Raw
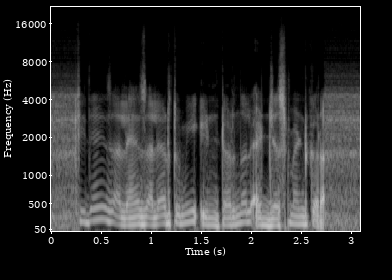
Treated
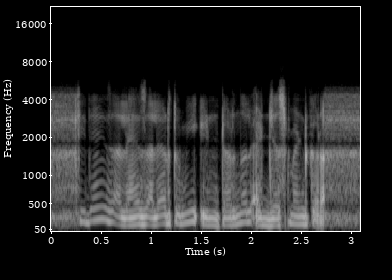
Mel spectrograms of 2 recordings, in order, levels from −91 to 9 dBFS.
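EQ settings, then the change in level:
loudspeaker in its box 220–4,600 Hz, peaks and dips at 240 Hz +4 dB, 500 Hz +9 dB, 810 Hz +4 dB, 1,500 Hz +8 dB
phaser with its sweep stopped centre 1,800 Hz, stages 6
0.0 dB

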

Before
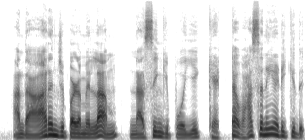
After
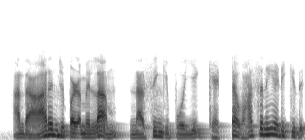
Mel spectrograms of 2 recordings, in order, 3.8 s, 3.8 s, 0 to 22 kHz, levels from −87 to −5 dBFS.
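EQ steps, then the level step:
low-pass filter 2,200 Hz 24 dB per octave
mains-hum notches 50/100/150/200/250/300/350/400/450 Hz
0.0 dB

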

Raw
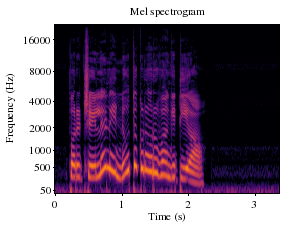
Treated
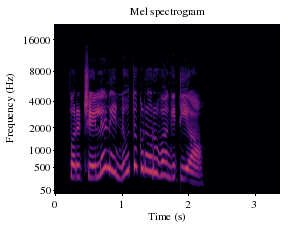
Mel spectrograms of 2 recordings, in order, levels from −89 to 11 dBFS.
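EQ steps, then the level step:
high-pass filter 170 Hz 6 dB per octave
low-pass filter 3,500 Hz 12 dB per octave
first difference
+3.5 dB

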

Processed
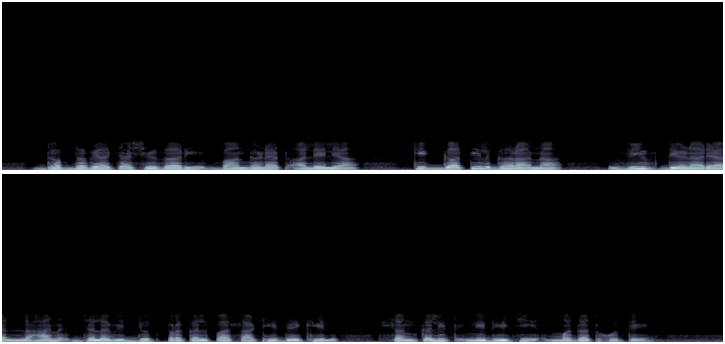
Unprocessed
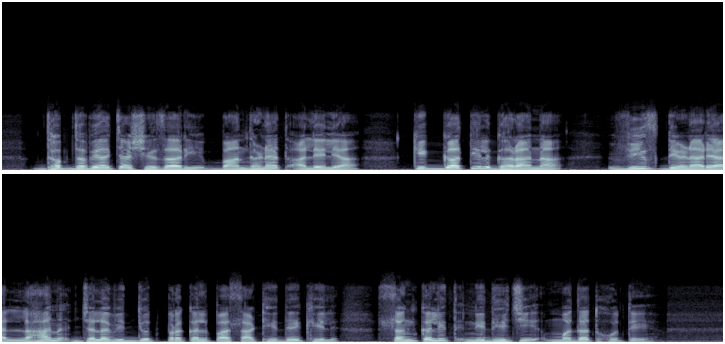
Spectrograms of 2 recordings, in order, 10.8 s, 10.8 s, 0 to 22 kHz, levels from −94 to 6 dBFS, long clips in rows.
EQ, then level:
formant resonators in series u
low-pass with resonance 3,100 Hz, resonance Q 5.1
+4.0 dB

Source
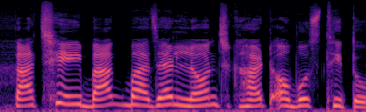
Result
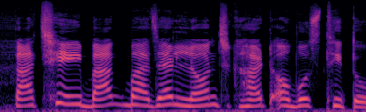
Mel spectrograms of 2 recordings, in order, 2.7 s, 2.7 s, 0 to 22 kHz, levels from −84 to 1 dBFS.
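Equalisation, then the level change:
high shelf with overshoot 2,300 Hz +7.5 dB, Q 1.5
−8.0 dB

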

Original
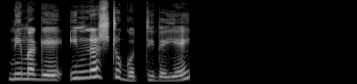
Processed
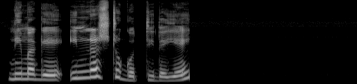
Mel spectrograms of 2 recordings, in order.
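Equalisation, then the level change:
flat-topped bell 1,900 Hz −11 dB 1.3 octaves
dynamic equaliser 5,600 Hz, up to −6 dB, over −30 dBFS, Q 0.89
+2.0 dB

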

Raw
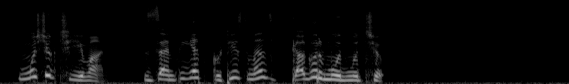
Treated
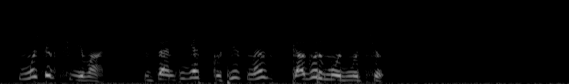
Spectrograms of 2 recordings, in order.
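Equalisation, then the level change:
low-pass with resonance 1,400 Hz, resonance Q 15
phaser with its sweep stopped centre 510 Hz, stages 4
−5.5 dB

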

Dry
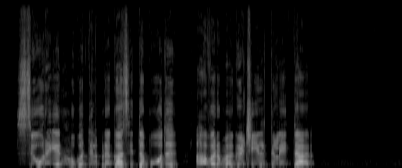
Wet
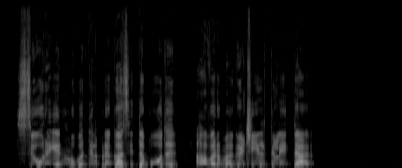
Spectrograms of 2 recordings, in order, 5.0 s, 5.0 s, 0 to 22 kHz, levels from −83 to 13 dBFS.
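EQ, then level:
dynamic equaliser 1,300 Hz, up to −4 dB, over −39 dBFS, Q 0.98
−4.5 dB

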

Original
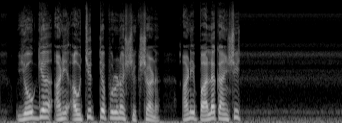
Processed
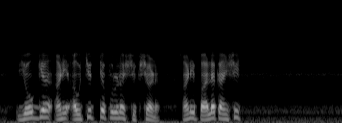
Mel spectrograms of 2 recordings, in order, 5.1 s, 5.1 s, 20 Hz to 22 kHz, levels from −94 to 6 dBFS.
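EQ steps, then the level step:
formant resonators in series e
phaser with its sweep stopped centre 2,500 Hz, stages 4
+1.0 dB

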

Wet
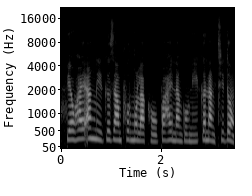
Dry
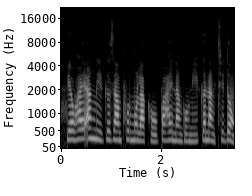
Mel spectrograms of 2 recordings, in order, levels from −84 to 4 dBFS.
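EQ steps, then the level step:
high-shelf EQ 2,200 Hz +9.5 dB
−9.0 dB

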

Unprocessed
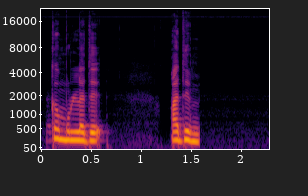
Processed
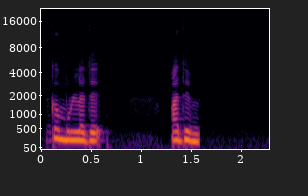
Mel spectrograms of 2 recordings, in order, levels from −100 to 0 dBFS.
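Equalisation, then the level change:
high-shelf EQ 3,100 Hz −11.5 dB
phaser with its sweep stopped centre 2,400 Hz, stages 6
−6.0 dB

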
